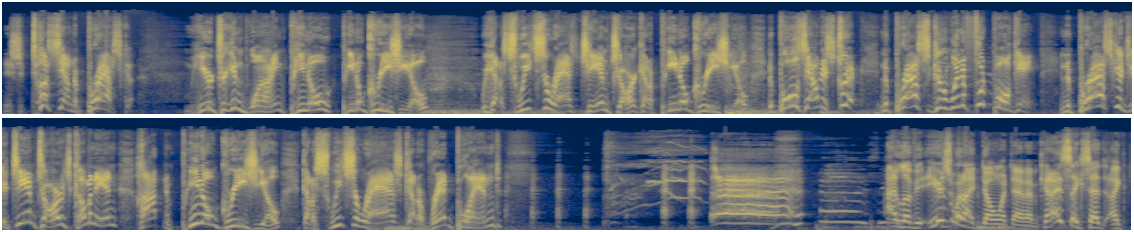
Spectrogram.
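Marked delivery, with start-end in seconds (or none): 0.0-16.3 high, excited sportscaster call; Greg Sharp impression. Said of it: "Give us a Greg Sharp". 17.7-18.3 high squealing laugh. Real, not acted. Laugh after impression. 18.4-20.5 drawn-out shout. Acted. Shouted after impression.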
